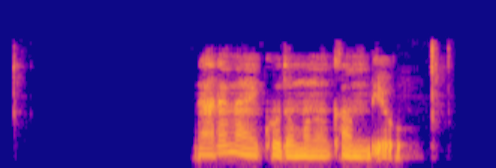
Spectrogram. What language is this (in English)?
Japanese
